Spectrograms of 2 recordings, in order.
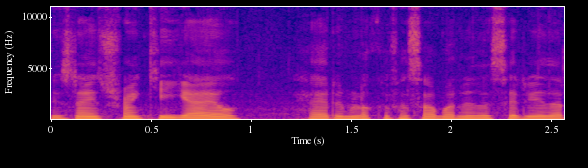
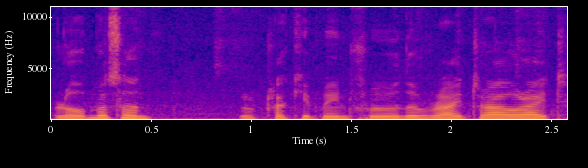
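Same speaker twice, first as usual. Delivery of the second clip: brief, rough, put-on Irish accent. Voicing a game character at a chapel, in a quick Irish accent. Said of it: "I can only do a really quick Irish accent".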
